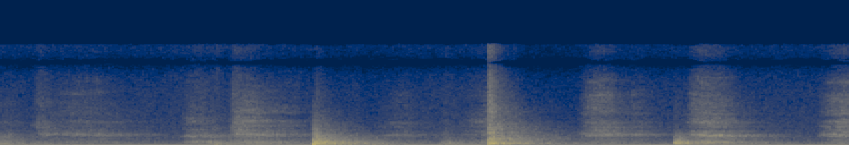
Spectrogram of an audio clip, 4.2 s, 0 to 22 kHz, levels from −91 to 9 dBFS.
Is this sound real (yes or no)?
yes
